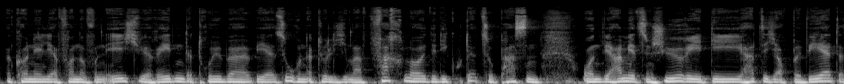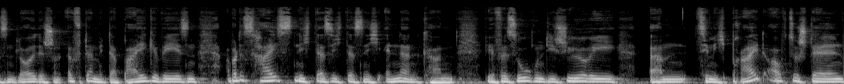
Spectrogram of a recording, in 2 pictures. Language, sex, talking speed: German, male, 190 wpm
